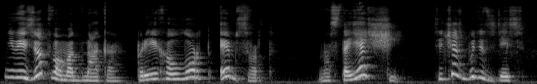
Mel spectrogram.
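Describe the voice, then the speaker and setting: A woman reads a spiteful shrew with a sarcastic, bossy tongue. Her pitch jumps high and sharp. It is a comic audiobook. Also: very animated, unhurried. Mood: triumphant. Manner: sarcastic, domineering.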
